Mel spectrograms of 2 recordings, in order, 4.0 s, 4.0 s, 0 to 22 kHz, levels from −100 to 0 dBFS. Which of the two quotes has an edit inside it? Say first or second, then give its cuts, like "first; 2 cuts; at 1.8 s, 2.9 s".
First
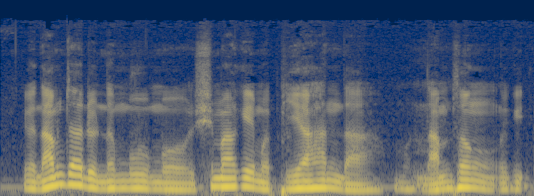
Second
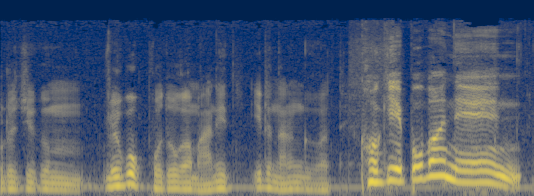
second; 1 cut; at 2.7 s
